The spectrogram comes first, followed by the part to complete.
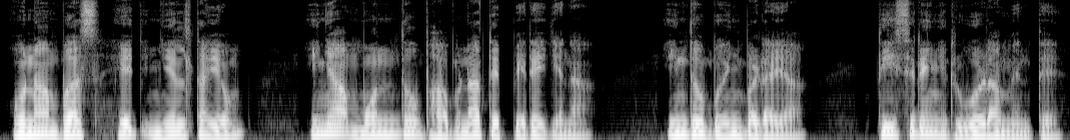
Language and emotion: Santali, sad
